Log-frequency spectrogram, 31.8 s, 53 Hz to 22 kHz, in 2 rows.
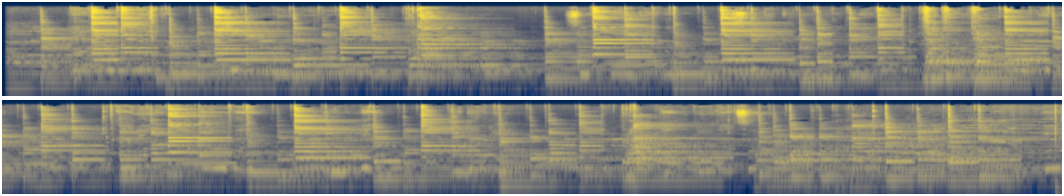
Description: オリジナルtab譜　Aメロ
音源にあわせて譜面通り弾いてみました
２カポで弾くと音源にあわせてギターで弾くことが出来ます。
この曲は、バラード調のアレンジなのでアコースティックギターで弾く場合
アルペジオ奏法で弾くのが最適です。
